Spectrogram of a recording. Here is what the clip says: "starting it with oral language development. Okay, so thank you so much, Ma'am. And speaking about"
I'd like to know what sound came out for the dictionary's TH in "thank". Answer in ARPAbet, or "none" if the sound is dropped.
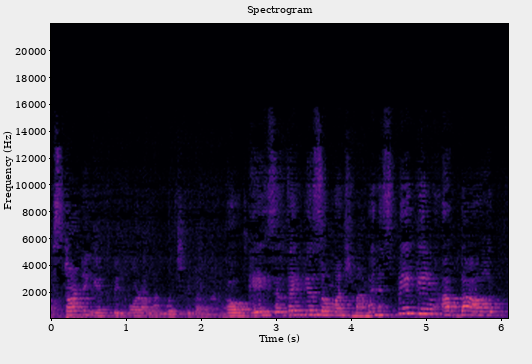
T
